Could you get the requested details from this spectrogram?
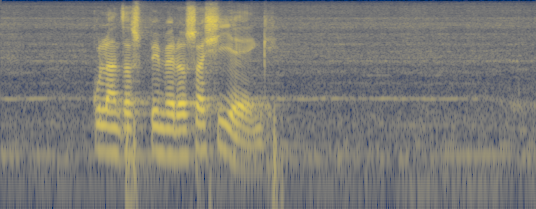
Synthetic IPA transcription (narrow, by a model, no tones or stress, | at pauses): k̬uland͡zaʂi̥pʼimbɛlɔʂaʃijɛːŋɡɛ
